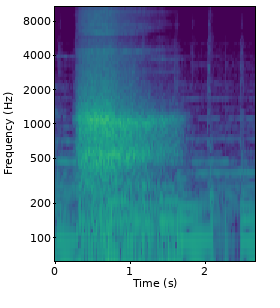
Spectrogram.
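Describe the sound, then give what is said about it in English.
A long breath is blown into open palms during a breathing exercise, a soft, breathy rush lasting about a second that fades into quiet. “Take a deep breath in. Blow your breath into your palms.”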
